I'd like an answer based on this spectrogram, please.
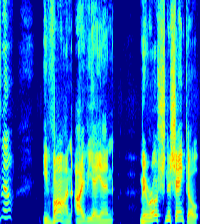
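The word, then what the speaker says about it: Miroshnichenko: Ivonne IV an Miro Nashenko is kind of exactly how it's said to be honest.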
